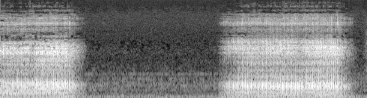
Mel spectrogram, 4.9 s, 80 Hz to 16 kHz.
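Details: Man's snoring recorded by his wife: loud, rough, rattling inspiratory snores about 2 seconds each with quiet pauses; began about a month ago, and Breathe Right strips made little difference.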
